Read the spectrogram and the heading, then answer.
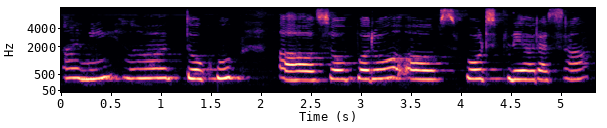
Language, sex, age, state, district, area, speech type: Goan Konkani, female, 18-30, Goa, Pernem, rural, spontaneous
